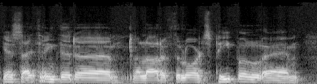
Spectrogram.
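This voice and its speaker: A man hosts a Sunday church program and interviews his guest at a slow, careful pace. His voice sits low. It has a mellow, dark tone. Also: fairly even intonation, dull audio, a little hiss or hum. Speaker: radio program host.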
